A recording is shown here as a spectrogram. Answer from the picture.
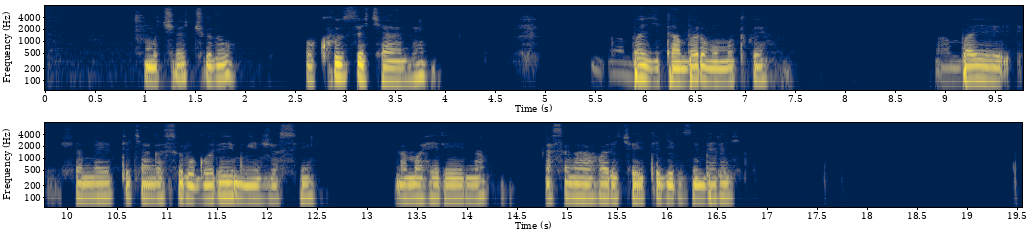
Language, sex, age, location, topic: Kinyarwanda, male, 25-35, Kigali, health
